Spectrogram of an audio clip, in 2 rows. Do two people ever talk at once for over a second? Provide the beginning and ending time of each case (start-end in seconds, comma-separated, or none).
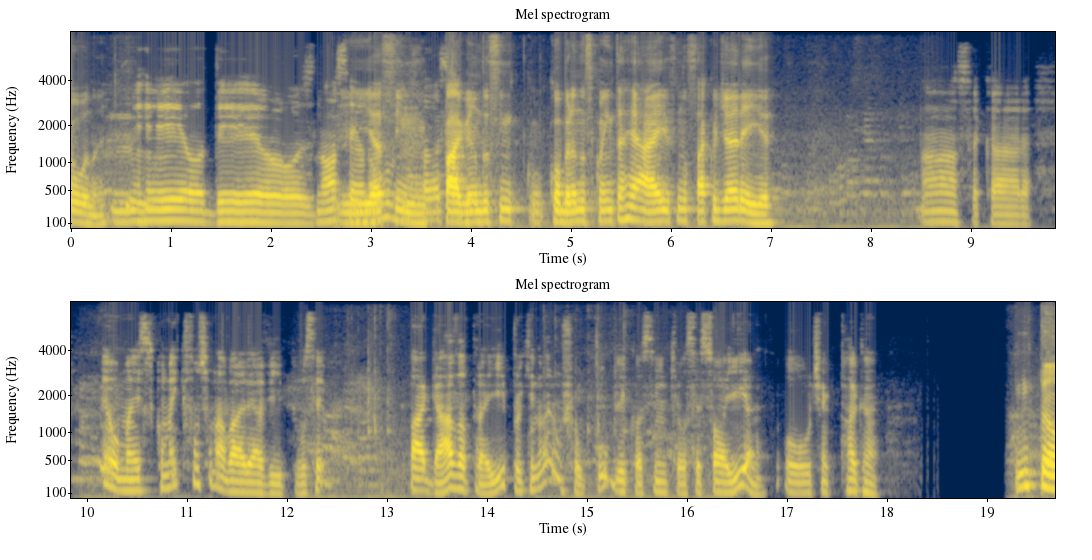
2.7-4.1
